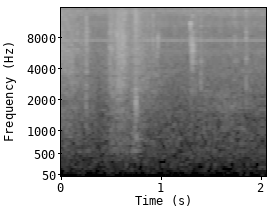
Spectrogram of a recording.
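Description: Faint, brief rustles of a folded paper slip being handled, with a few soft ticks.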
